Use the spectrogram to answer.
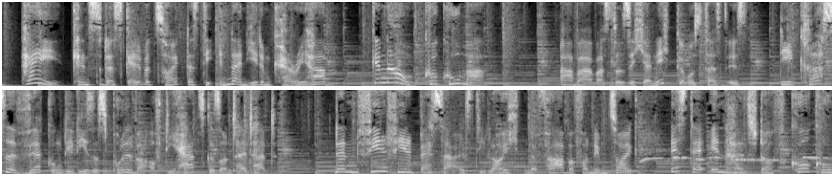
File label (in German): Werbung; Vitamin Guru Curcumin; witzig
